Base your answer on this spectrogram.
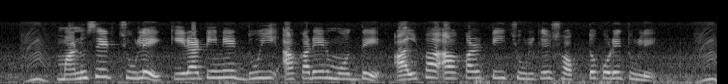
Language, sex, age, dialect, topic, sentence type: Bengali, female, 31-35, Northern/Varendri, agriculture, statement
